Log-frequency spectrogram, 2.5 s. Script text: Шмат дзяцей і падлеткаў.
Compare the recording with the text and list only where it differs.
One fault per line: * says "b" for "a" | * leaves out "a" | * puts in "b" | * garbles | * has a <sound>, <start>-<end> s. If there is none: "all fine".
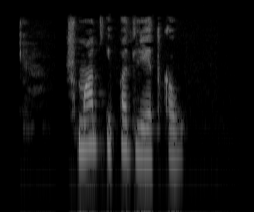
* leaves out "дзяцей"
